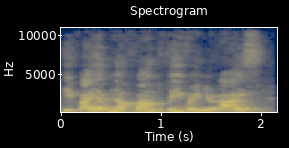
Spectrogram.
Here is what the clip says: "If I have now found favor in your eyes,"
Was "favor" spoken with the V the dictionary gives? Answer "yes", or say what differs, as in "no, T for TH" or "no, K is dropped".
yes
